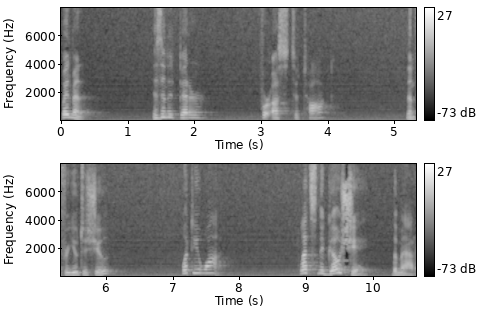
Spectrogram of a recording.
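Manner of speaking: gentle, soft, calming, coaxing tone. Reading a story where a bear speaks to the hunter aiming at it; soft, soothing voice. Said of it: "the bear spoke in a soft, soothing voice".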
